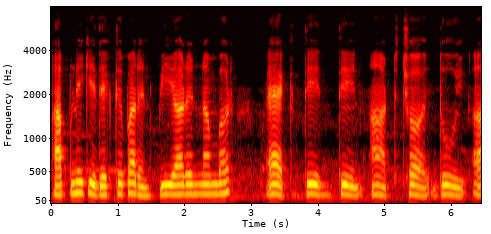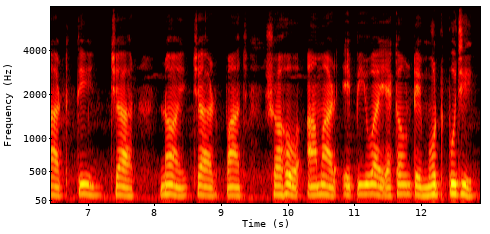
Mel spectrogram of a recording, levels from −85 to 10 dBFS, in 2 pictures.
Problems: constant background noise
